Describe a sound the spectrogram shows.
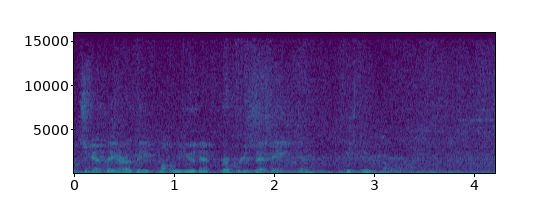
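A man speaks loudly close by.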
